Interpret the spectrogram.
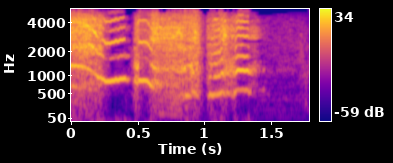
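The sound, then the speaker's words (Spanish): A woman screams loudly in three shrill, sustained bursts separated by quick breaths, then her cry trails off into quieter sound. “No grites”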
